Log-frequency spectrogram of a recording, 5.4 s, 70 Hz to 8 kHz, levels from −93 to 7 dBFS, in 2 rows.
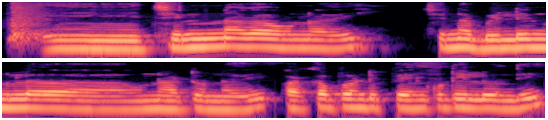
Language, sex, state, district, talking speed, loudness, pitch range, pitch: Telugu, male, Telangana, Karimnagar, 120 wpm, -14 LUFS, 160-175 Hz, 170 Hz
